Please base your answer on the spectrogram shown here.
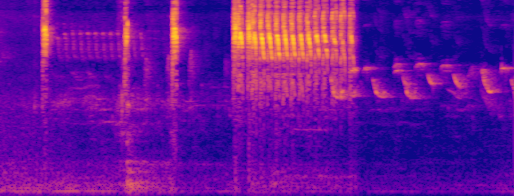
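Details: Sooty-headed bulbul, tembakan-style song used as a master recording for training songbirds: a few sharp isolated chirps, then a fast high rattling trill of about fifteen pulses, followed by short descending whistled notes repeated in a series.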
